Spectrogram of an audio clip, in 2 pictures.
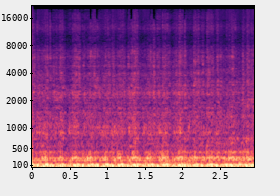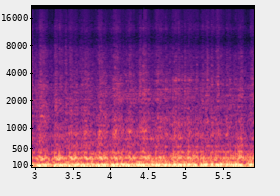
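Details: Freshly built boosted V8 in a truck after the old engine hydrolocked from coolant, street shakedown at about 5 psi boost: deep, heavy rumble with throttle blips, pulling strong and even, no knocks or rattles; healthy.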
